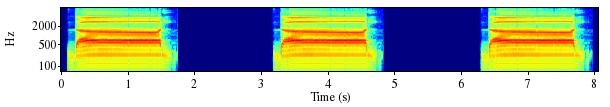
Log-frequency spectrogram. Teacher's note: دال کی ادائیگی میں زبان کی نوک کو سامنے والے اوپر کے دو دانتوں کی جڑ سے لگا کر باریک آواز میں پڑھیں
